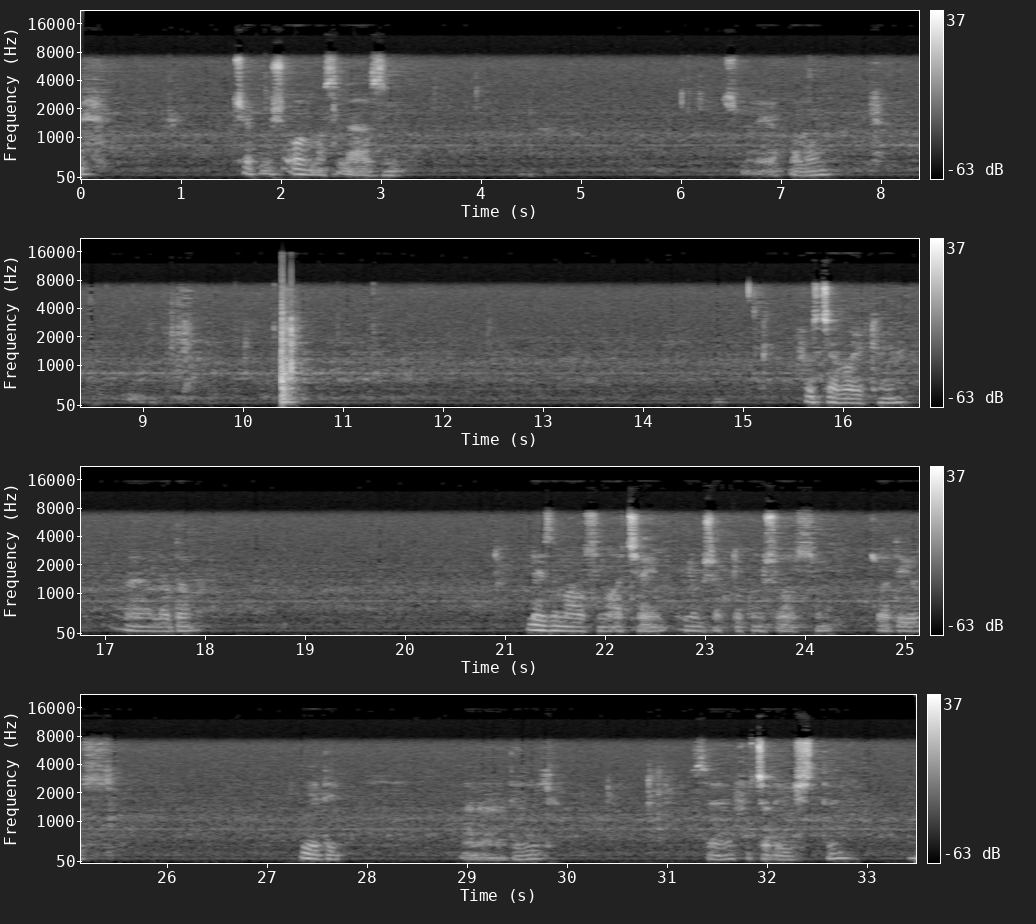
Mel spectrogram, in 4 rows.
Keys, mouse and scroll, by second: 1.0-3.6 drag, 3.6-6.1 drag, 9.0 right click, 11.0-13.8 right drag, 16.3 s, 18.9-22.3 drag, 22.6-29.2 drag, 29.2-30.9 drag, 30.9 ctrl+z, 32.9 click.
